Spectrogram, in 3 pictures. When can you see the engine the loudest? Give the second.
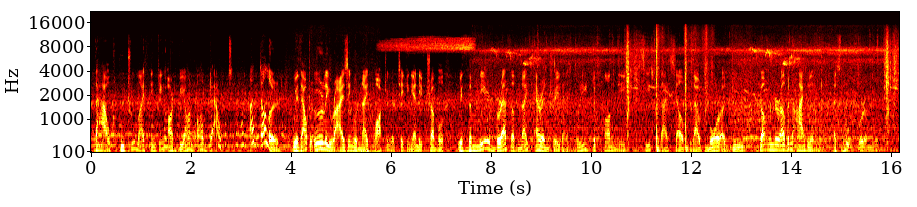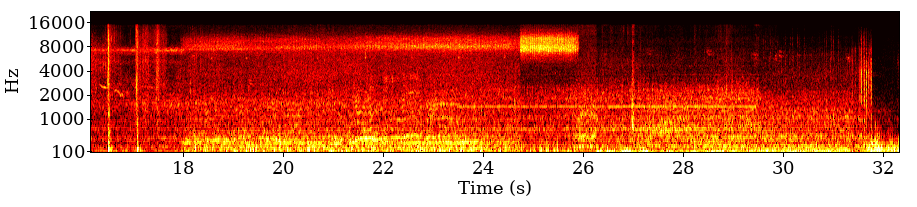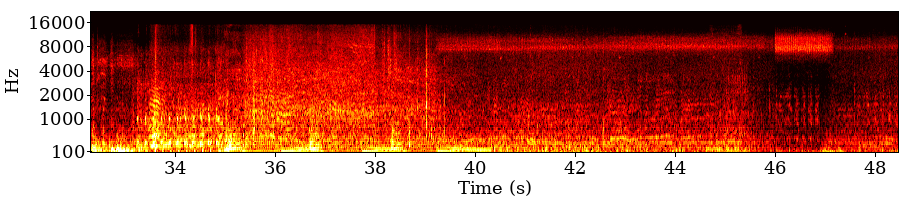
35 s.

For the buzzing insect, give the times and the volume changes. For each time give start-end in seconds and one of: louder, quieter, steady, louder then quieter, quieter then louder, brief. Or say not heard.
0.0-48.4 louder then quieter.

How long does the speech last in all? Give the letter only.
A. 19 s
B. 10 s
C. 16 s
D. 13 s
C.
